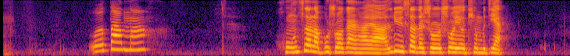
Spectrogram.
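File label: "xu3yuan4", Mandarin Chinese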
